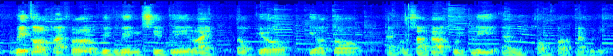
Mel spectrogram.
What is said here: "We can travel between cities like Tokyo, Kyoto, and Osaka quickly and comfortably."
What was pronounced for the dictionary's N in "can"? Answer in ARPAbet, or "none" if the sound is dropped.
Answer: L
